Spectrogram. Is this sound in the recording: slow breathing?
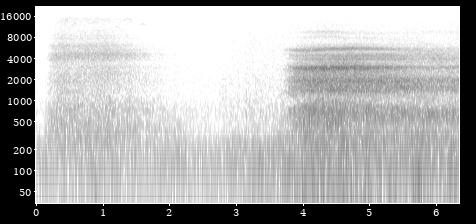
yes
